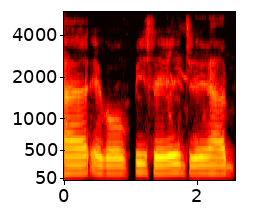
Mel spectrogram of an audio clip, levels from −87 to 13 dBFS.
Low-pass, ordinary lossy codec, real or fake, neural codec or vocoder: 5.4 kHz; none; real; none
